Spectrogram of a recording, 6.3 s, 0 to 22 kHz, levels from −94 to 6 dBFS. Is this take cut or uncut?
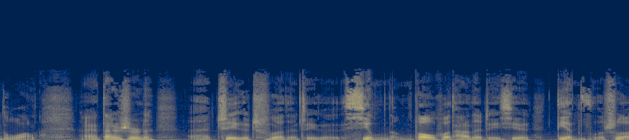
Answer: uncut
